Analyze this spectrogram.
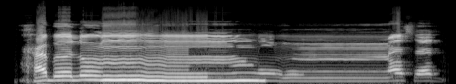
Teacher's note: نون ساکن کے بعد پھر یرملون کا میم آیا ہے، اس لیے نون یہاں پر حذف ہو جائے گا اور میم پر گنہ ہوگا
